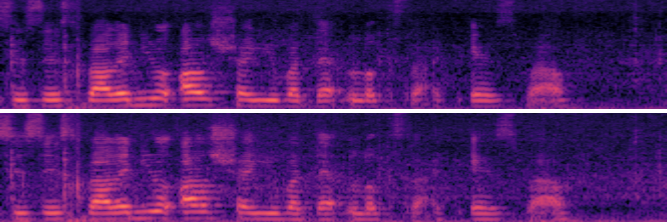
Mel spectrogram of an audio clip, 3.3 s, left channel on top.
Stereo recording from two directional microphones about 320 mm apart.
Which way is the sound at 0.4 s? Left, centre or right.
Left.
